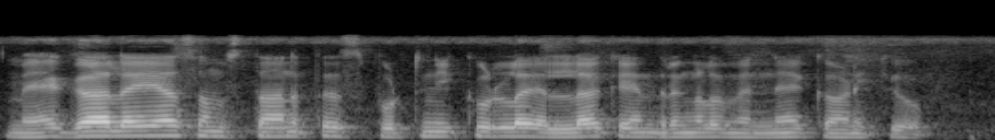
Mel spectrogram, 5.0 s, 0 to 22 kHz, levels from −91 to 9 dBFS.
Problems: constant background noise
